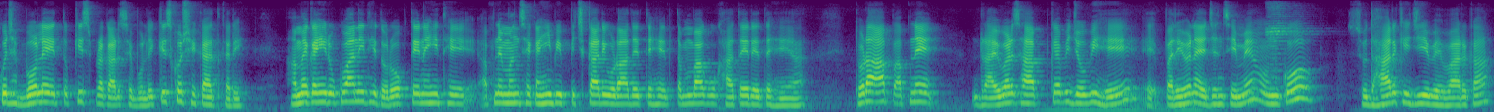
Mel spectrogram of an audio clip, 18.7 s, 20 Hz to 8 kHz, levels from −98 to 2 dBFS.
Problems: background sounds at intervals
